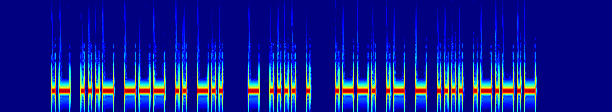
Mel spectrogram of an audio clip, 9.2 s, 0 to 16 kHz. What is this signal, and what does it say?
Morse code, heard as a keyed tone, about 22 wpm, 700 Hz. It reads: AVOID THE PATH.
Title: Sentences from Top 1400 Words 22wpm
